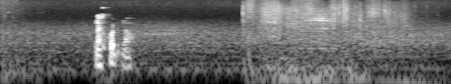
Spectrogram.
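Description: A pistol fires a few shots.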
